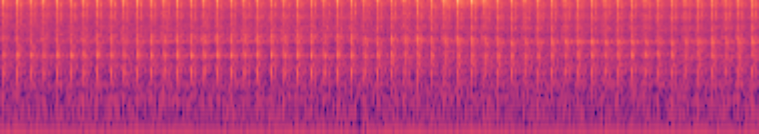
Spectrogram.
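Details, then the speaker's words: Rapid, very regular clicking pulses, about four per second, from a shockwave therapy handpiece used with ultrasound gel on a man's sore lower back during chiropractic treatment, on a comfort setting ramping up. "it's on a comfort setting right now. It's basically ramping up to what I put it at."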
